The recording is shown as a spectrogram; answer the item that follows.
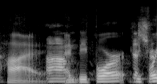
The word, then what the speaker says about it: Baha'i: next one, I'm going to take a crack at pronouncing this, Mark, and correct me if I'm wrong. The I Baha'i will. Faith. Did I get that? Uh, Baha'i. It's close. So I was close. Baha'i. Yeah. Baha'i.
